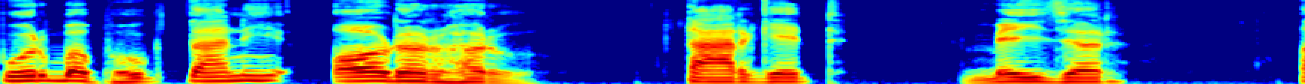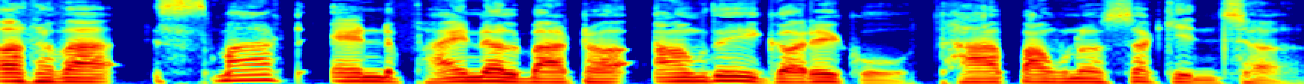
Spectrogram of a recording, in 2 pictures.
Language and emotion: Nepali, neutral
